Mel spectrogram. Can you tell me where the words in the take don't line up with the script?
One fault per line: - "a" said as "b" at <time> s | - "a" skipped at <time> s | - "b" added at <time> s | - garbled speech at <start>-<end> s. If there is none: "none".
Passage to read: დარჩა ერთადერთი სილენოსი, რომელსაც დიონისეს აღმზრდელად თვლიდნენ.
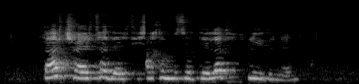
- "სილენოსი რომელსაც დიონისეს" skipped at 1.4 s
